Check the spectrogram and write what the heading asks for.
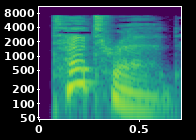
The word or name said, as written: tetrad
